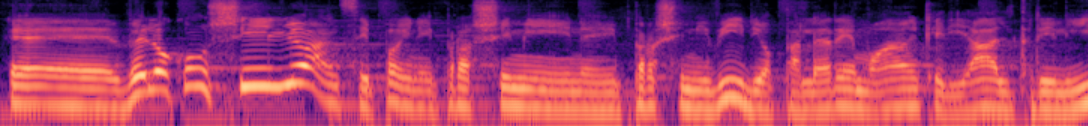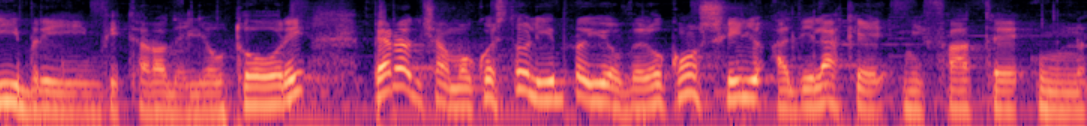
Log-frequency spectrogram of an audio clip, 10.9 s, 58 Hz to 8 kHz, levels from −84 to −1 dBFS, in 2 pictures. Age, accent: 40-59, native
